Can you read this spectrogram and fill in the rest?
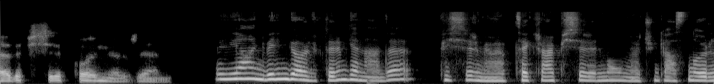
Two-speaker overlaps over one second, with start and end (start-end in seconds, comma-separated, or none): none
